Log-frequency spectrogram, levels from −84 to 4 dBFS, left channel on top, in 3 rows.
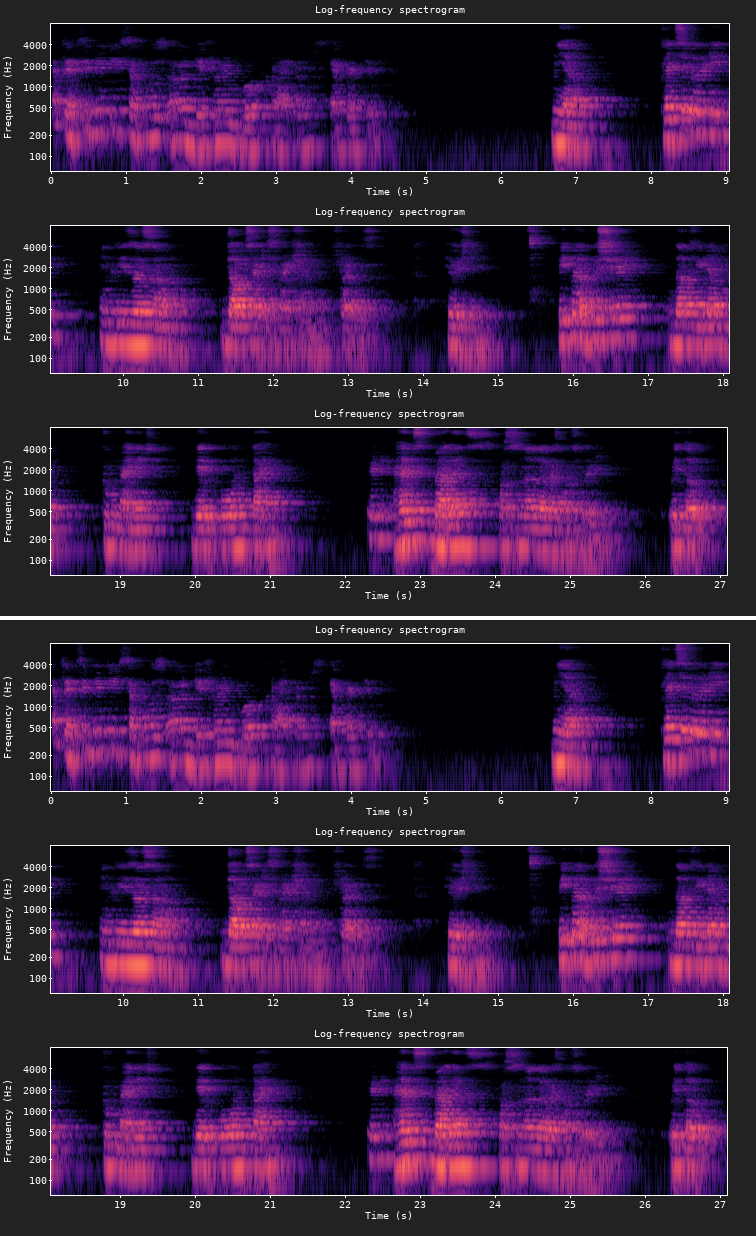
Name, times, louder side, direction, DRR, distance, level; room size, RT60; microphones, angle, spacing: voice 1, 0.0-4.4, right 1 dB, 85° right, 0 dB, 0.5 m, -39 dB
voice 2, 6.7-7.1 8.1-9.1 9.7-10.7 11.3-12.6 12.9-13.3 14.3-14.8 15.4-15.5 15.8-16.8 17.2-18.2 18.8-19.4 19.9-21.1 22.3-25.5 26.3-26.7, equal, 5° left, -12 dB, 0.5 m, -31 dB
2.3 x 2.2 x 3.1 m, 1.2 s
head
